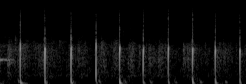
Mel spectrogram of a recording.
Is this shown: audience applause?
yes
